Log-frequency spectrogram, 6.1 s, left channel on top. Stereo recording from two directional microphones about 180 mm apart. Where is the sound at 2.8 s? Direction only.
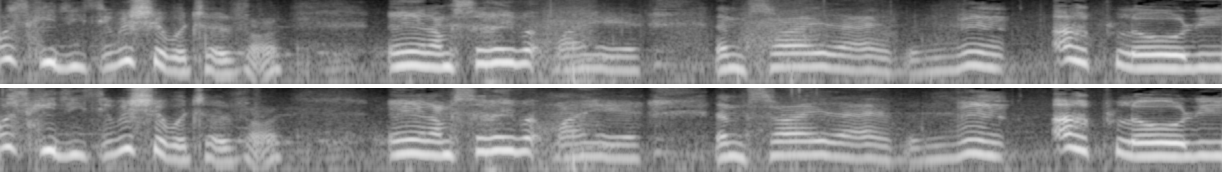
15° right (ahead or behind).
